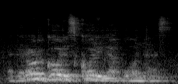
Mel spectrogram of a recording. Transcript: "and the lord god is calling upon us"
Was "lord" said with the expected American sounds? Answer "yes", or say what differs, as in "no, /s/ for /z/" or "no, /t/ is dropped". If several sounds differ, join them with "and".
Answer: no, /l/ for /ɹ/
